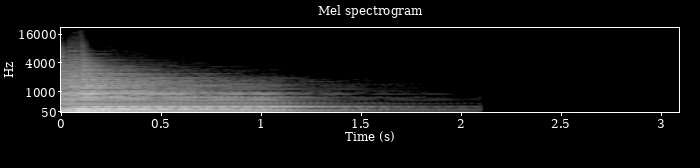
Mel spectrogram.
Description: Bb+ Chord
Listen to Bb+ strummed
